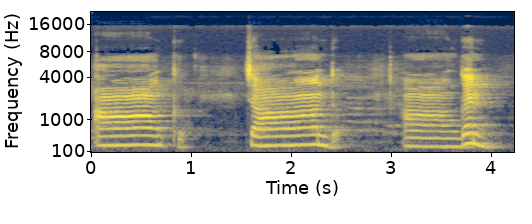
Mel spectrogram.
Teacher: इसकी कोई जीभ हमारी टच नहीं होती, सिर्फ आवाज़ नाक से आती है। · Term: अनुनासिक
